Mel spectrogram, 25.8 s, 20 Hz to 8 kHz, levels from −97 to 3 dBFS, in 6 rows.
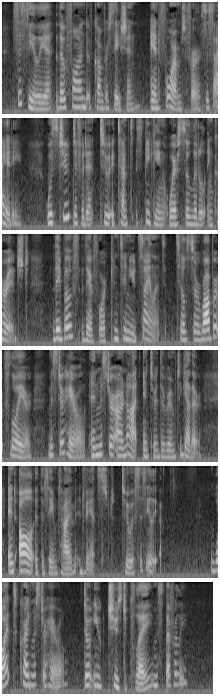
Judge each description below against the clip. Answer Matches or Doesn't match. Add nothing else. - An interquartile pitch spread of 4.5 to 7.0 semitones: Matches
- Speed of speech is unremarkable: Doesn't match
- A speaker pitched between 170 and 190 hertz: Doesn't match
